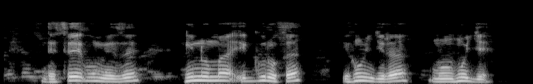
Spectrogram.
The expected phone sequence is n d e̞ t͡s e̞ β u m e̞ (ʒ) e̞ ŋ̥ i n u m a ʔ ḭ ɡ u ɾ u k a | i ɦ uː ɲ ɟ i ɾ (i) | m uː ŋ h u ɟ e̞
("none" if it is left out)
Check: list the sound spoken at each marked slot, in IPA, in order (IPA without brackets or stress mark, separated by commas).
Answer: z, a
